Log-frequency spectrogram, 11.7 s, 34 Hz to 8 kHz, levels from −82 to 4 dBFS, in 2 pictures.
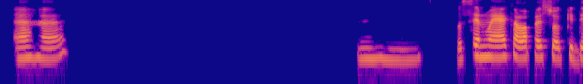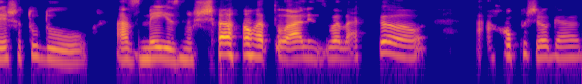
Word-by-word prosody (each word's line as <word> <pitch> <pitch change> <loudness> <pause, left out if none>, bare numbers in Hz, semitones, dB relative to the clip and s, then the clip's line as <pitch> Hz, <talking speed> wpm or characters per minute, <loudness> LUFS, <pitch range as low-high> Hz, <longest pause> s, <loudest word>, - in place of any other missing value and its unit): Aham. 185 +4 -3 2.9
Uhum, 175 -1 -16 0.3
você 170 +6 0
não 205 0 -2
é 195 0 +7
aquela 185 -2 +3
pessoa 190 -1 -3
que 190 - -7
deixa 180 +2 -3
tudo 165 -7 -8 0.3
as 170 +1 0
meias 175 -1 -1
no 170 -2 -11
chão, 240 +6 +7
a 220 -3 +5
toalha 185 0 +2
em 180 - -16
cima 185 0 -5
na 175 -1 -9 0.2
cama, 225 - -1 0.5
a - - -15
roupa 215 +3 -7
jogada 195 -1 -7
185 Hz, 120 wpm, -21 LUFS, 175-195 Hz, 2.9 s, é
